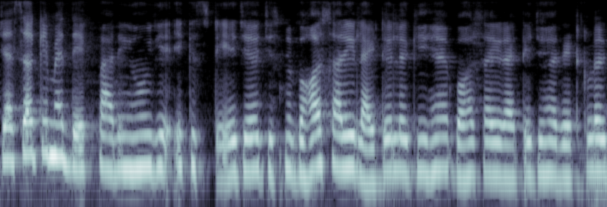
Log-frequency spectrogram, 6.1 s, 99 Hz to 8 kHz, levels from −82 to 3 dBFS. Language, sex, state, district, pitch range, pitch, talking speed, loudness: Hindi, female, Delhi, New Delhi, 200-225 Hz, 210 Hz, 245 wpm, -17 LUFS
